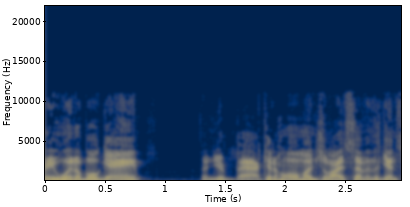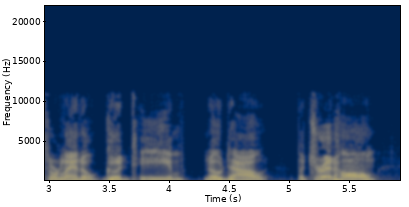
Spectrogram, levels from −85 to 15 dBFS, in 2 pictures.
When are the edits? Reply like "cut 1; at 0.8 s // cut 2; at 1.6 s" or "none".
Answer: cut 1; at 4.2 s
